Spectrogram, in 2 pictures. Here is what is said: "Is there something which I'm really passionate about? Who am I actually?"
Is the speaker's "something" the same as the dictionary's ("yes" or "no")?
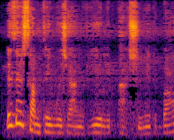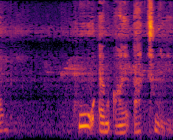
yes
